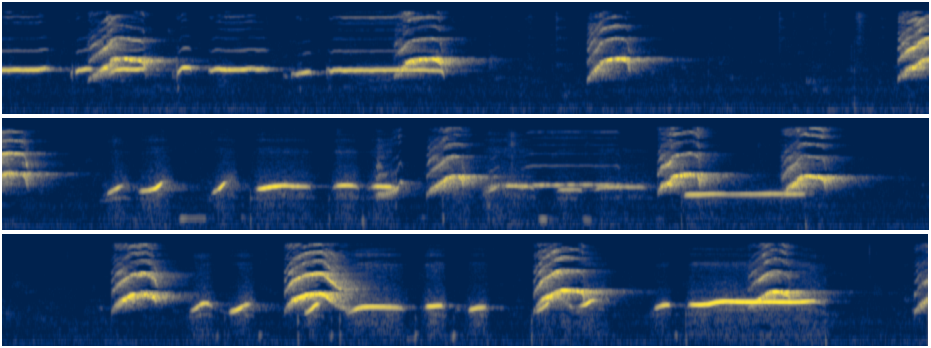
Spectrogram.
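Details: A special-needs pet cockatiel sings a learned tune in bright whistled phrases, rising and wavering notes broken by short pauses.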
